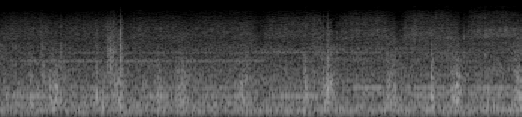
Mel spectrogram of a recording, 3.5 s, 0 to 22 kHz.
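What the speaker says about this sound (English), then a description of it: "It's going to scan it and print it." Canon TS9520 inkjet printer scanning and printing a copy, close by, with steady mechanical whirring, rhythmic clicks and carriage shuttling throughout, no talk.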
